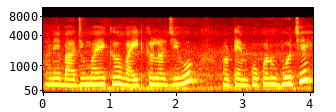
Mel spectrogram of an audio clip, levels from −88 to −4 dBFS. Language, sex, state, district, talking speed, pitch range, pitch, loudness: Gujarati, female, Gujarat, Gandhinagar, 160 wpm, 205-225 Hz, 215 Hz, -16 LUFS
